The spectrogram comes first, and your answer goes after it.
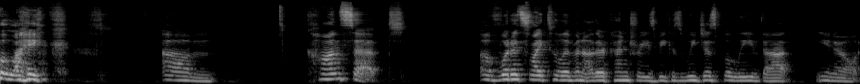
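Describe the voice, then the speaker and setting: A woman's voice: mid-range voice, a bit bright. An American woman vlogger talking in a casual personal monologue, reflective and hesitant as she thinks aloud.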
